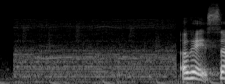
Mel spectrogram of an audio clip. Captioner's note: mixer whirring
